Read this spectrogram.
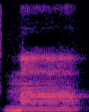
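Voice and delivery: high level Ma held steady; first tone ma. Shown as a demonstration. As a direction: hold Ma high and flat like a sung note. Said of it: "on dirait un peu le la de la note musicale". (ma au premier ton, haut et tenu)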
